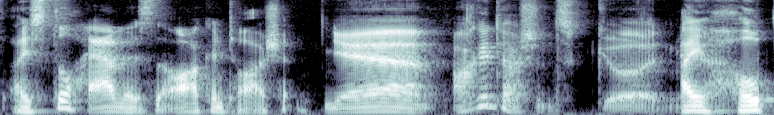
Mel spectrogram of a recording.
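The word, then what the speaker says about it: Auchentoshan: are crazy but yeah uh no akintoshi is correct yeah congratulations or i'm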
